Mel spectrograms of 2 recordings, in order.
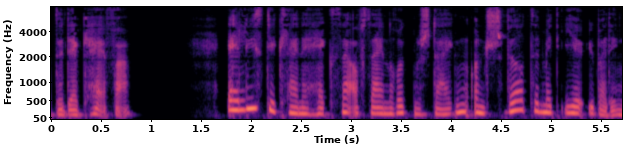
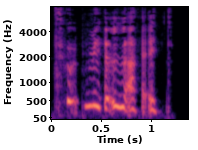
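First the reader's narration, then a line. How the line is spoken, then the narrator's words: Laughing witch. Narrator (German): lachte die Apfelhexe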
